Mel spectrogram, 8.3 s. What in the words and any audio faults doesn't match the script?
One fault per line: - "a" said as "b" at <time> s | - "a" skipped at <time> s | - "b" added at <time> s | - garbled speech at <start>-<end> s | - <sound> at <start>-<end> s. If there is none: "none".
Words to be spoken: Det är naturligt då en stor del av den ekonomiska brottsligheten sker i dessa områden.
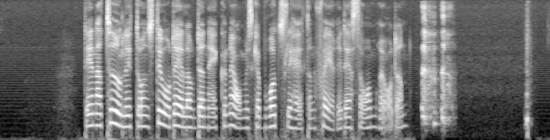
- cough at 6.3-6.9 s
- whoosh at 7.9-8.0 s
